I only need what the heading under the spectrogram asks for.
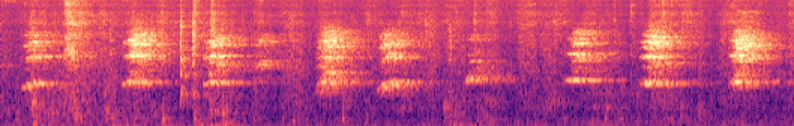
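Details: Litter of nine-week-old pedigree Beagle puppies, boys and girls, at a UK breeder: high, tonal yelping whines with bright overtones, about eight short cries in five seconds, each slightly rising then falling, with soft rustling between.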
